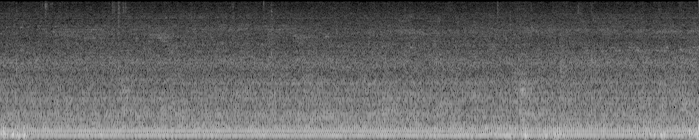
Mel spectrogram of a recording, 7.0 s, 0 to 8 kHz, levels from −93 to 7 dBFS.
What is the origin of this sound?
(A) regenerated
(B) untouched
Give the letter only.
B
